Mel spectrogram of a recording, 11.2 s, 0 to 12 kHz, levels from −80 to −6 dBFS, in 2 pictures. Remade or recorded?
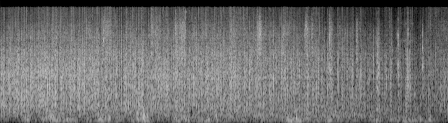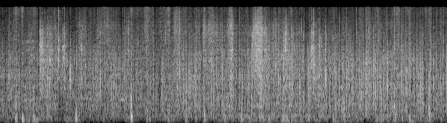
recorded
